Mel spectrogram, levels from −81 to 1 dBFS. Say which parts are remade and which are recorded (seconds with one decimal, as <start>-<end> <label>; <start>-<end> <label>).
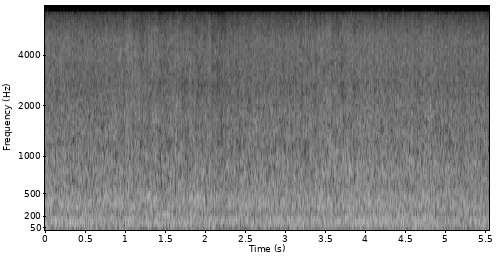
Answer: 0.0-0.8 recorded; 0.8-2.3 remade; 2.3-3.2 recorded; 3.2-3.9 remade; 3.9-5.6 recorded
